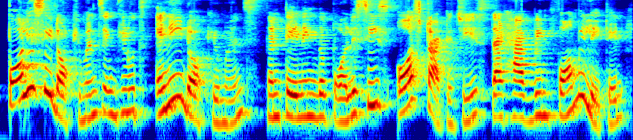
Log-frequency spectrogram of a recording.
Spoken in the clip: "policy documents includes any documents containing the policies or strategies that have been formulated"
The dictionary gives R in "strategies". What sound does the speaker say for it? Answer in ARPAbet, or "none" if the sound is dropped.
R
